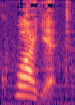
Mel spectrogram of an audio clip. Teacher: Use the Y ending of the long I to separate the two vowels like quiet.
